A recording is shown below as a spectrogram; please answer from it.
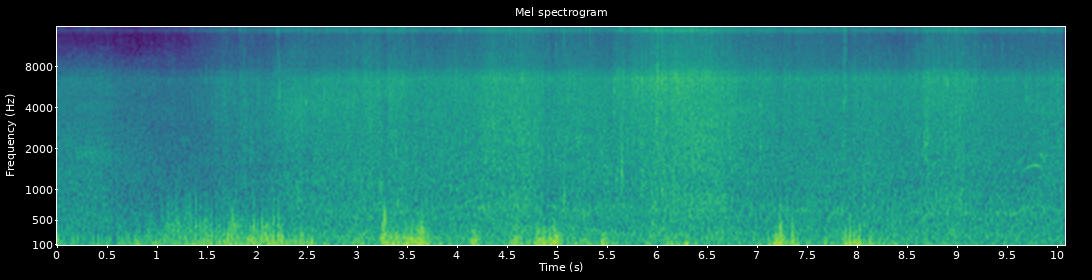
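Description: Wind buffeting the microphone in irregular gusts over the steady wash of sea waves on the shore.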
